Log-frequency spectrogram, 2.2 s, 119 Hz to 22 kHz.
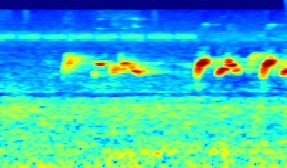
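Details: Trapping decoy red-whiskered bulbul, 10 December 2018: two warbled whistled phrases about a second apart, the second louder and choppier, over low steady hum.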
